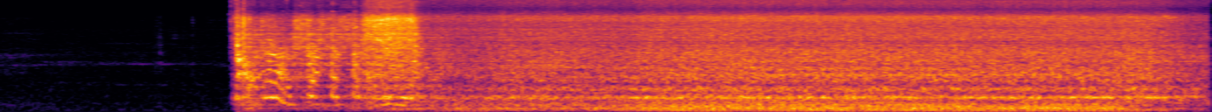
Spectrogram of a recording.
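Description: Small GM four-cylinder car engine being started: about a second in the starter cranks briefly, the engine catches, and it settles into a steady idle. As the running engine pulls vacuum, a vacuum-diaphragm switch cuts power to the added starter relay so the starter drops out.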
